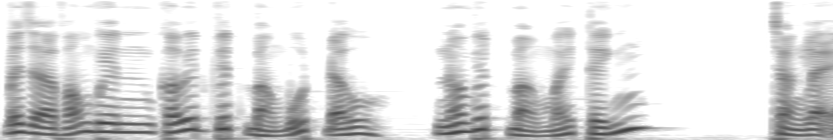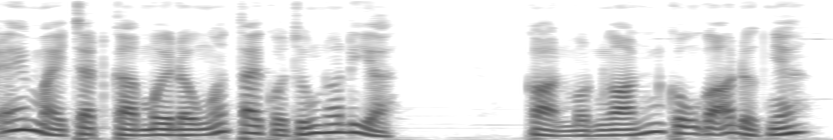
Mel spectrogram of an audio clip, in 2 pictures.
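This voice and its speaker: Gruff, mocking male prison guard in a storybook reading, low mellow tone, as a male narrator reads him. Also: big pitch swings, brisk, dry recording, studio quality, soft background music, natural voice. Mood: scolding. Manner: scolding, coarse.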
